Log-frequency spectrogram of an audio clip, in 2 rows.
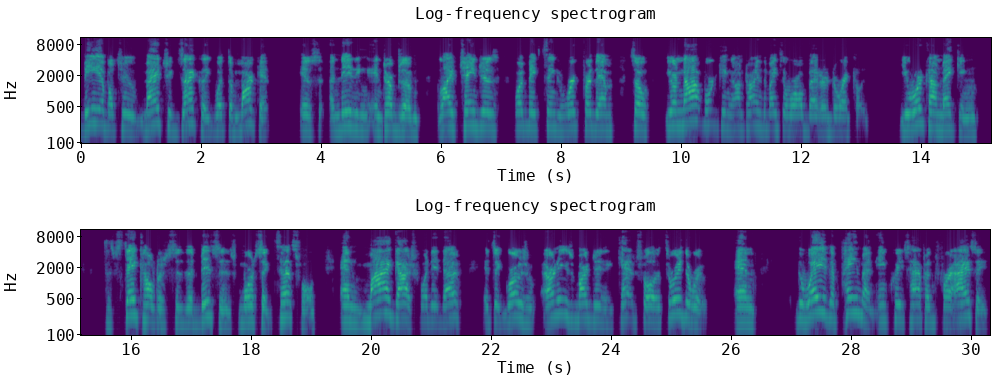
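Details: Dysarthria in a woman of about 80 with ALS (Lou Gehrig's disease); she says her speech already shows quite a bit of trouble but she thinks she remains intelligible.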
